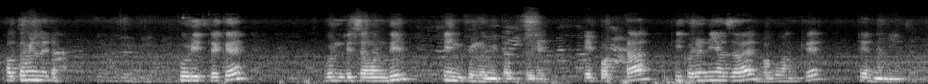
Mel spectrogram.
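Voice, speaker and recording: A man giving a devotional sermon. He keeps asking questions and answering them himself, rising for emphasis and trailing off low. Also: moderate pace, pauses often, a little mellow, reverberant, slight background noise, low-quality recording. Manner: rises in pitch and volume for emphasis, trails off low. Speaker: preacher. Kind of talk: devotional sermon with chanted verses.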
